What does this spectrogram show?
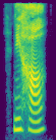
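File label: "nihao", Mandarin Chinese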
